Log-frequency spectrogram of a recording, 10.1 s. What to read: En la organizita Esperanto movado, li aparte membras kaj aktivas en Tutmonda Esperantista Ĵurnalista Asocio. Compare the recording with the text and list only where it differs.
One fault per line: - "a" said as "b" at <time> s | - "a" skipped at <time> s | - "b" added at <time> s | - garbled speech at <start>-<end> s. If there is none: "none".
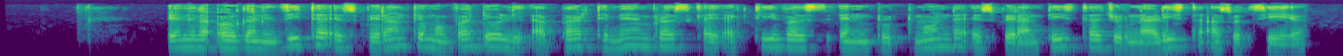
none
